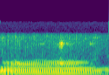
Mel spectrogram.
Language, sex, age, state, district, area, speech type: Santali, male, 45-60, Odisha, Mayurbhanj, rural, conversation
